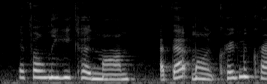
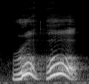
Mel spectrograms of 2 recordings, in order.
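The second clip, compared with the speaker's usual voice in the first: higher cartoon dog reply; Scooby agreeing in dog talk; Scooby-Doo dog voice; 7 semitones higher, 5 dB louder than usual.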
